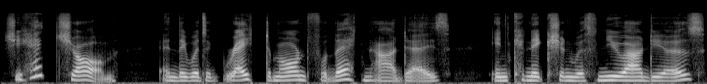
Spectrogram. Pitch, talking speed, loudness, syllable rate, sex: 190 Hz, 145 wpm, -18 LUFS, 4.0 syllables/s, female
